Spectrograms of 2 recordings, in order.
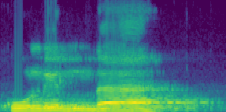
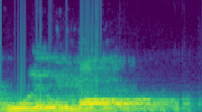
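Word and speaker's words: قُلْ لِلَّهِ: Begitu ada orang baru baca baca Quran bacanya qulillah. qulillah gitu kan. Jadi Allahnya tetap dibaca tebal. Qulillah betul apa salah? Salah. Salah. Qulillah dibaca tipis karena ketemu kasrah tuh.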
